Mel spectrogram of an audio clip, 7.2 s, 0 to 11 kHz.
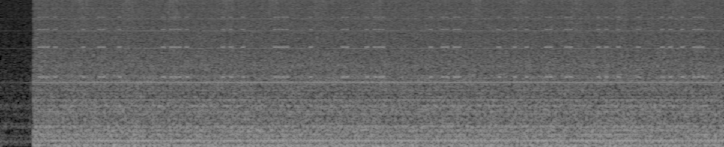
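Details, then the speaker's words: Bakon BK601S Pro soldering station (245-tip iron) chirps even at idle, clearly while the heating element is energized: steady high electronic chirp with thin whistling tones over a quiet hiss, heater PWM drive coil whine. "Number one, the iron is making this weird chirping noise uh even when it's idle. Uh it's definitely doing it when the heating element is being energized."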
